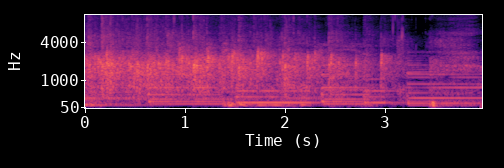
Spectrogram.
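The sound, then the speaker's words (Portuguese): A church audience claps steadily for several seconds as a round of applause to God, a dense, continuous wash of applause, while sustained keyboard chords play underneath and shift pitch a few times. “Então dê uma salva de palmas ao nosso Deus Todo-Poderoso.”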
